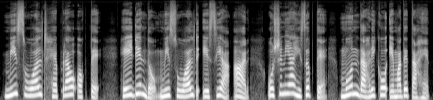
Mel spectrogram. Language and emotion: Santali, neutral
